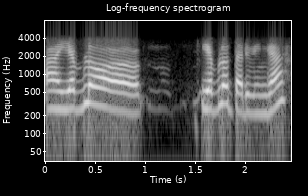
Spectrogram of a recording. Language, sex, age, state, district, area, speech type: Tamil, female, 18-30, Tamil Nadu, Tiruvannamalai, rural, conversation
